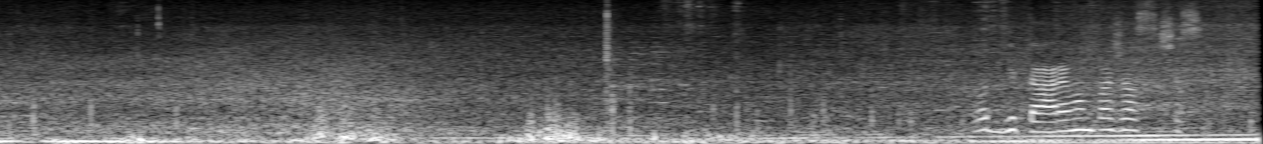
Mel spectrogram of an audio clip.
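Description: Small hard wheels rattle and roll over paving.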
